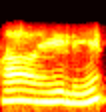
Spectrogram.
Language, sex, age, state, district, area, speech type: Kannada, female, 30-45, Karnataka, Hassan, urban, conversation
